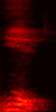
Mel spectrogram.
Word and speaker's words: Yid: Yid is letter Y. This letter is like the letter Y. It makes the same sound. Yid.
